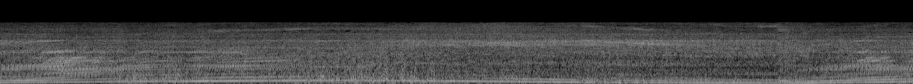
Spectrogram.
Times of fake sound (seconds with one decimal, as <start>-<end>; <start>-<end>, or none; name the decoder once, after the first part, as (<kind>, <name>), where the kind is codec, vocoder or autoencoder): 0.0-9.1 (autoencoder, DAC-VAE)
